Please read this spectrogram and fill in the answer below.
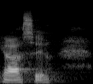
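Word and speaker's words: Yaesu: is a Yu yasu it's actually how they pronounce it yasu um 5 watt Shack in a box so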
